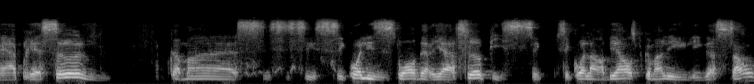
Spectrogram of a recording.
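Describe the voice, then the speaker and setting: This man talks very slowly, his pitch in the middle range and his intonation fairly level. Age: 30s. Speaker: sports journalist. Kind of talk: interview. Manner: halting, many repetitions.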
